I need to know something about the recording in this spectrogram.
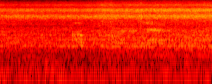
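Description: Steady hiss of an ocean-surf soundscape, with a few faint gliding tones in it.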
